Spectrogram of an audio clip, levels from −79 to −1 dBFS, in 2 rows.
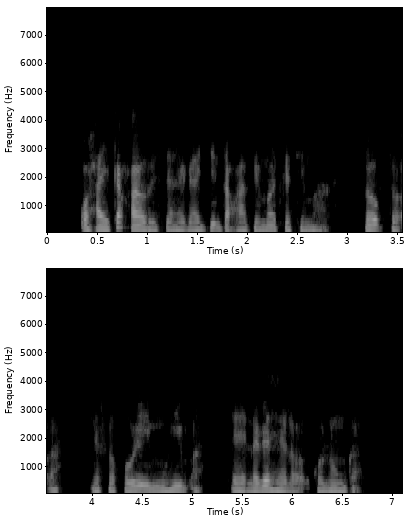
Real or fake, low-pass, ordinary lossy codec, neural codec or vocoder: fake; 7.2 kHz; AAC, 48 kbps; vocoder, 22.05 kHz, 80 mel bands, HiFi-GAN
